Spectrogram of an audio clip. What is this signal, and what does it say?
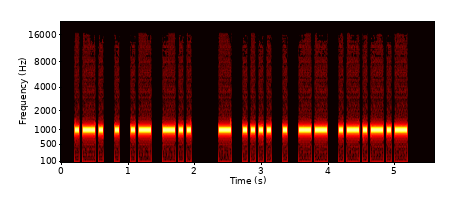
Morse code, heard as a keyed tone, about 20 wpm, 1000 Hz. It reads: READ THEM.
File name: qotdfiles / 20wpm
